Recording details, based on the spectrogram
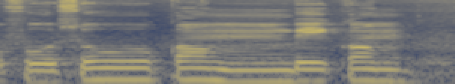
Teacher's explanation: قاف پہ جو 2 پیش ہیں ان میں جو نون کی آواز آئے گی اس کو میم میں تبدیل کر کے پڑھنا ہے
